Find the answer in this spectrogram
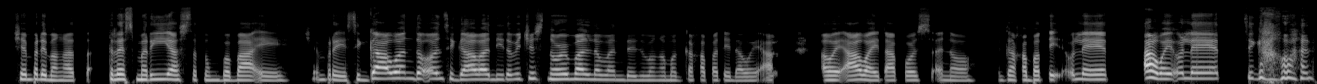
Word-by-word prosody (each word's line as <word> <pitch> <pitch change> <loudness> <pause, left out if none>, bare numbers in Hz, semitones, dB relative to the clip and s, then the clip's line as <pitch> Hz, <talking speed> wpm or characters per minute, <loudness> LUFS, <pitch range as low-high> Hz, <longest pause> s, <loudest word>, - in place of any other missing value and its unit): siyempre 235 -1 +2
mga 190 -3 -2
ta - - -13 0.2
tres 235 0 +4
marias, 225 0 +2
3 200 -1 -6
babae 195 -1 -1 0.2
siyempre 220 -3 -4
sigawan 270 +5 +4
doon, 270 0 0
sigawan 230 -1 +2
dito, 230 0 -3
which 245 0 -6
is 270 -4 -4
normal 240 0 +3
naman 215 -2 -4
din 200 -1 -6
mga 195 0 -7
magkakapatid 195 0 -8
away-aw 180 +1 -7 0.5
away-away 200 0 +3
tapos 195 0 -5
ano 185 -1 -8 0.2
nagkakabati 205 +1 -2
ulit 230 -1 +1 0.3
away 270 -5 +8
ulit 270 0 0 0.2
sigawan. 290 -1 -1
220 Hz, 130 wpm, -23 LUFS, 195-245 Hz, 0.5 s, away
